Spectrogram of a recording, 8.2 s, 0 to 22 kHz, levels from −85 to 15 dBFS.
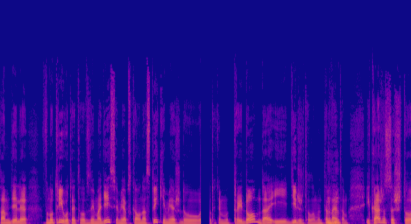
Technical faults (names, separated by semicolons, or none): rebuffering stall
